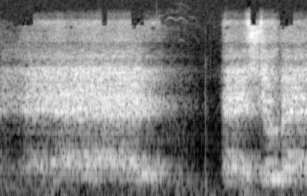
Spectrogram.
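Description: A loud, drawn-out nasal sniff that slowly trails off, then a brief pause and another forceful snort through the nose, close up with no talking.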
